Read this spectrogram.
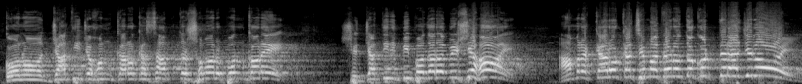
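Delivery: high, loud preaching rising into a shout; rousing defiance. Real, not acted. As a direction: fire up the crowd, climbing to full voice. Preacher rallies crowd against submission.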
